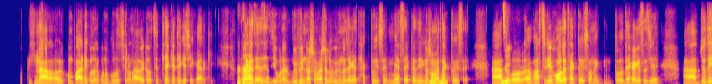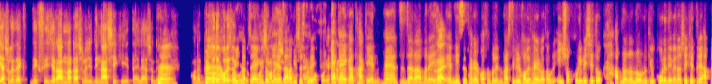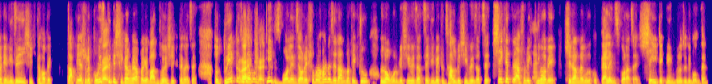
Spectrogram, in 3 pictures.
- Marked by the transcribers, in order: laughing while speaking: "না, না, না"; in English: "particular"; laughing while speaking: "আচ্ছা, আচ্ছা, আচ্ছা"; other background noise
- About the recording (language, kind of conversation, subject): Bengali, podcast, অল্প সময়ে সুস্বাদু খাবার বানানোর কী কী টিপস আছে?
